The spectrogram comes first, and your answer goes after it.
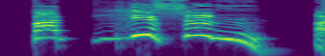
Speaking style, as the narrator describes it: yelled

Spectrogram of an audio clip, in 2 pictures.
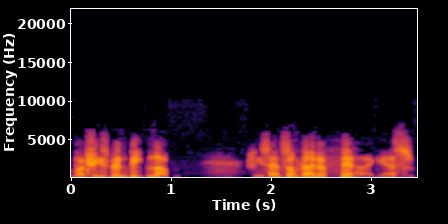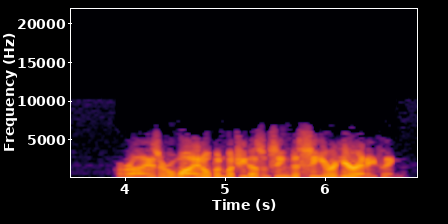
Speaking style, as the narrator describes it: the captain said grimly

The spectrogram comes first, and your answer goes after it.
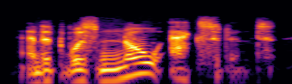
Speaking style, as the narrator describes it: snapped Raistlin

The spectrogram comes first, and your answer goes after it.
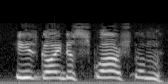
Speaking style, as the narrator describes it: Tass cried

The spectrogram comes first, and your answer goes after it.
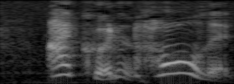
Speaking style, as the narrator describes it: gasped Edmund

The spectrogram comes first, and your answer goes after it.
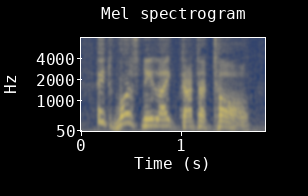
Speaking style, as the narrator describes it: roared Rob Anybody

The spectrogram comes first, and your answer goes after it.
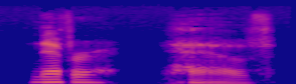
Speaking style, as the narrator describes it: she whispered

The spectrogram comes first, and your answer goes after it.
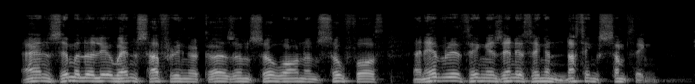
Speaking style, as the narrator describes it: he muttered in his irritation

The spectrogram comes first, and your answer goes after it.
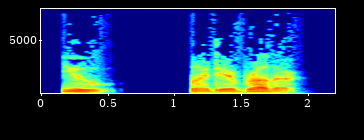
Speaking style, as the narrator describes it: Raistlin said softly

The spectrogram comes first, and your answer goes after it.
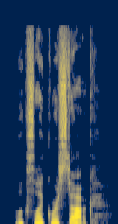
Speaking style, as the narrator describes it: Patrick says calmly

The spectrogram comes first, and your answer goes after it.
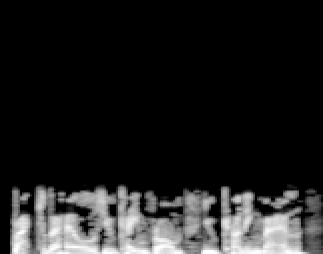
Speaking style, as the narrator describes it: she yelled above the flames

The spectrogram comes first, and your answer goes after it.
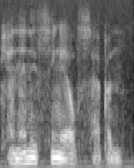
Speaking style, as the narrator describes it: He muttered

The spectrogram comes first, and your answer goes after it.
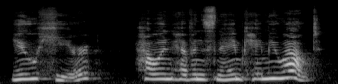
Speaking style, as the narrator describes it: Both started as if I had been a ghost, and my uncle exclaimed

